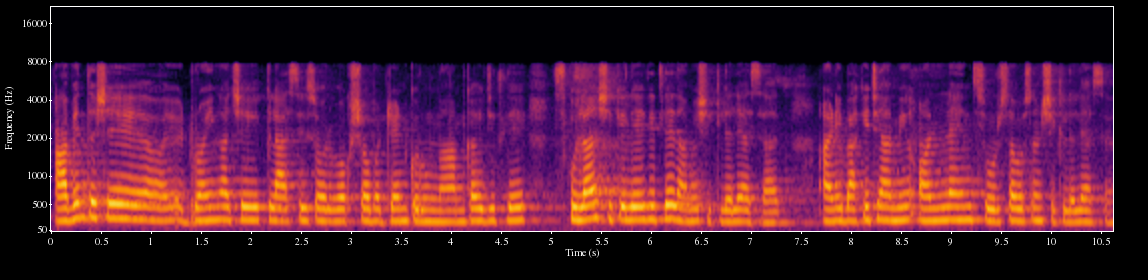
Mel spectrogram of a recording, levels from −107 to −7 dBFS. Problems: background sounds at intervals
